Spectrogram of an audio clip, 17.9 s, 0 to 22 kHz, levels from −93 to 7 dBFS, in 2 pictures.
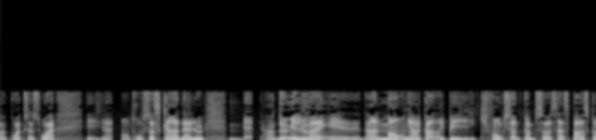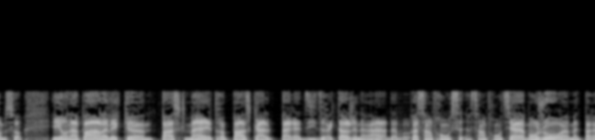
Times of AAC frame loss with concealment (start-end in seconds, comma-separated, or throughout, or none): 1.34-1.99, 3.47-4.00, 6.53-6.62, 14.54-15.12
